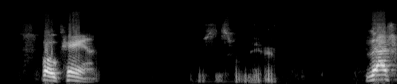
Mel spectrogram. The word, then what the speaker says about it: Spokane: It's spelled Spokane, but it's pronounced Spokane.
